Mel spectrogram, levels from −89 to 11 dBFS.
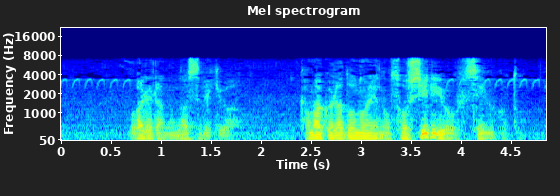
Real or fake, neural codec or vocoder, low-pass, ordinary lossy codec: fake; vocoder, 24 kHz, 100 mel bands, Vocos; 7.2 kHz; none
